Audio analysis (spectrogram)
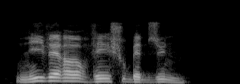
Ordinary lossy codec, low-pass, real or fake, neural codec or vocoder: Opus, 16 kbps; 7.2 kHz; real; none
